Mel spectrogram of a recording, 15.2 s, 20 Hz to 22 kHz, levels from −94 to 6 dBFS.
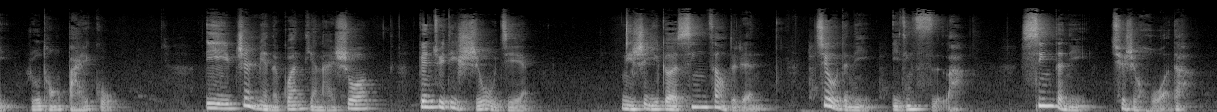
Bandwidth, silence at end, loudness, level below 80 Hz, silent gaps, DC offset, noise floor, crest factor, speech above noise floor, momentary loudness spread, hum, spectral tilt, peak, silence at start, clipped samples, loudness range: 16 kHz; 0.3 s; -23 LUFS; -50 dBFS; none; under 0.1%; -56 dBFS; 20 dB; 34 dB; 14 LU; none; -5 dB/octave; -4 dBFS; 0 s; under 0.1%; 3 LU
